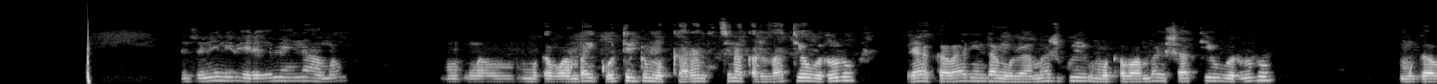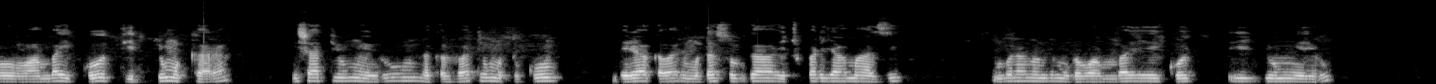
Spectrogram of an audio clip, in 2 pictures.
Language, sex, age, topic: Kinyarwanda, male, 25-35, government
